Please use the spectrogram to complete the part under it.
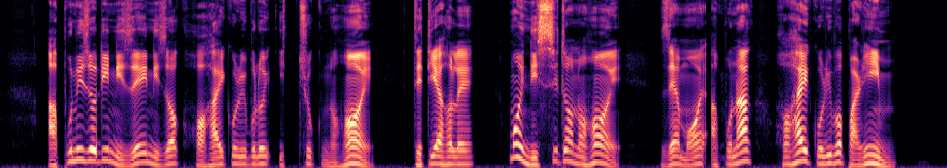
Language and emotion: Assamese, disgusted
